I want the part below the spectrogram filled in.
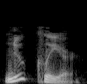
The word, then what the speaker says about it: nuclear: the correct pronunciation is nuclear. To me, it's a very easy word. There is no trick syllable in the middle. There's no Y in nuclear.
